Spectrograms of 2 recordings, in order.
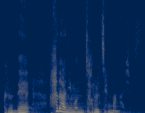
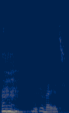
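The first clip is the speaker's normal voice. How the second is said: reluctant resolve. Retold or imitated. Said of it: "근데 참 힘들더라고요".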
